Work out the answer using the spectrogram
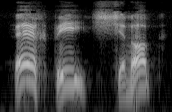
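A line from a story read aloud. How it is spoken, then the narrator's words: Laughing. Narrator (Russian): смеясь, сказал Суню-Кун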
